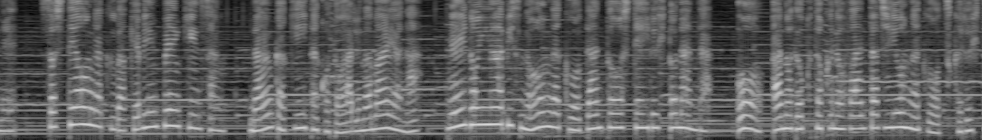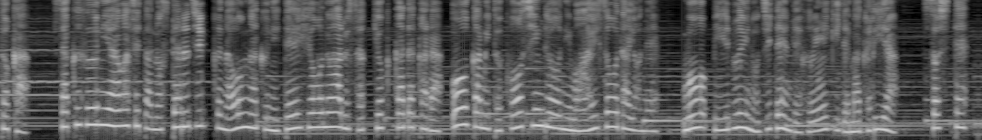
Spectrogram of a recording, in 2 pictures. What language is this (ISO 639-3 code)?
jpn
